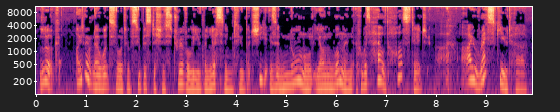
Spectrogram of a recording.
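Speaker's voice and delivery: frustrated. Acted. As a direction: push back in rising frustration. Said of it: "threw up his hands with frustration".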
